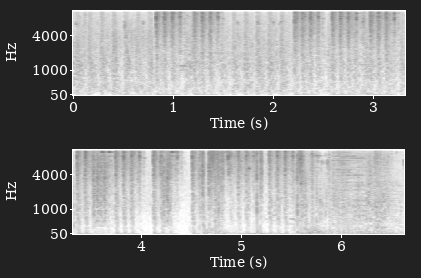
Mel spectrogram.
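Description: Rapid automatic gunfire in the video game Warzone, dense bursts of shots in quick succession with brief pauses, loud and sustained.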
